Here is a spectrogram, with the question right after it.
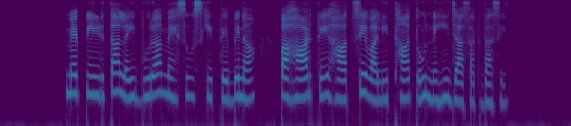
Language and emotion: Punjabi, sad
